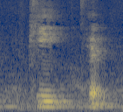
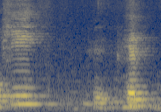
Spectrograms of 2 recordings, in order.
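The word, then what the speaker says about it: p̂: 저 모자 비슷하게 생겼기 때문에 햇이라고 읽을 겁니다. p 햇. 됐나? 많이 쓰는 표현이 많이 쓰는 게 아니고 정해진 표현이니까 요건 알아야 돼. 자, 읽을 때 뭐라고 읽고? p 햇 의미는 표본 비율이란 뜻이고 n분의 x란 뜻입니다.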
